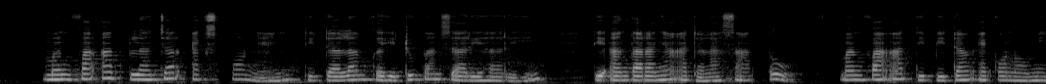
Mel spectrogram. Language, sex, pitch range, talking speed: Indonesian, female, 175-225 Hz, 80 wpm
